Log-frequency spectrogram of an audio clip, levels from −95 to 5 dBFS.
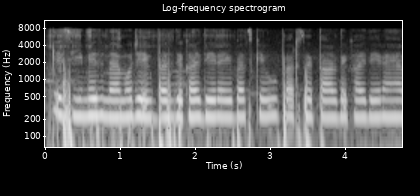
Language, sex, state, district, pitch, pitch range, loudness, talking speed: Hindi, female, Maharashtra, Sindhudurg, 215 Hz, 215-220 Hz, -16 LUFS, 240 wpm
